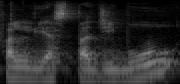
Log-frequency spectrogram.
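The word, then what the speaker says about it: فَلْيَسْتَجِيبُوا: এখানে খেয়াল করবেন এই আলিফটার কিন্তু আলাদা করে কোনো উচ্চারণ নাই, ফাল ইয়াস তা জি বু এভাবেই পড়তে হবে।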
